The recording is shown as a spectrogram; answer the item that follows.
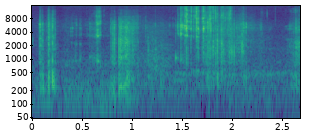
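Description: Close-up crunching of deep-fried, artificially flavoured crisps, with repeated sharp bites and chewing in an uneven rhythm, loud and clear with no speech.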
